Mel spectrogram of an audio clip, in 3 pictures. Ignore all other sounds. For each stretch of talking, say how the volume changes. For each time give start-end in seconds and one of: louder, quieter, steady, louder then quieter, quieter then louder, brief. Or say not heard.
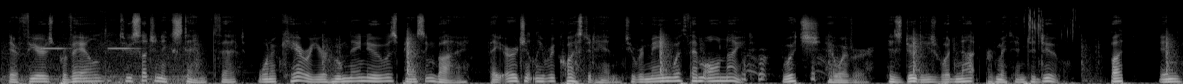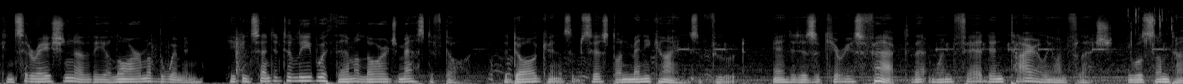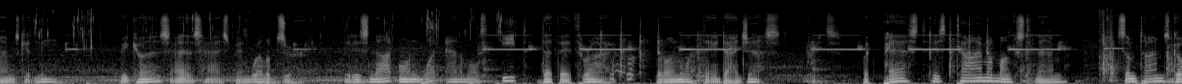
0.1-35.4 steady.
